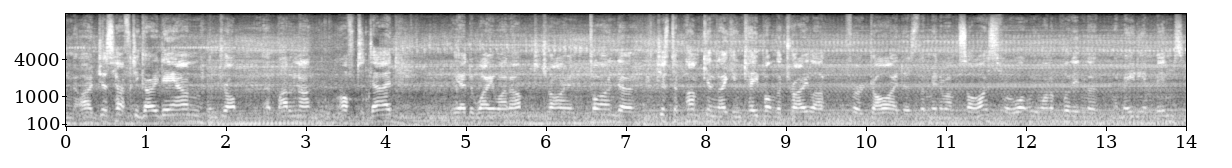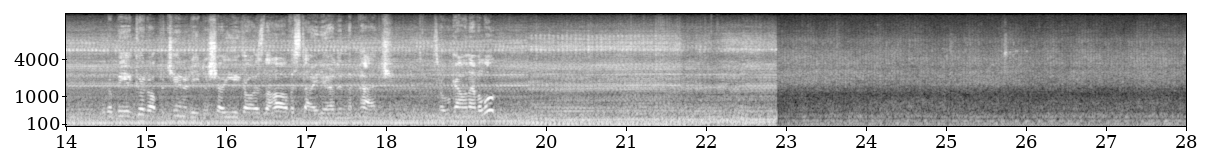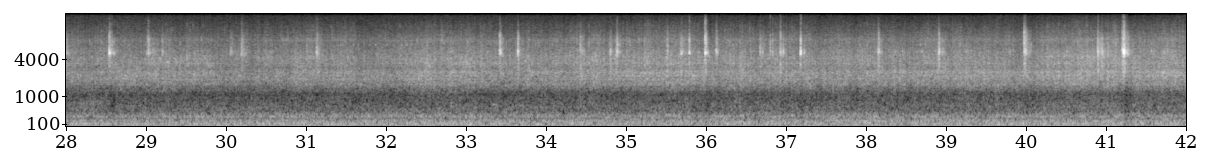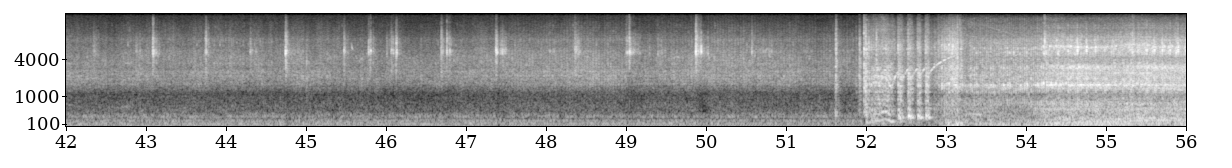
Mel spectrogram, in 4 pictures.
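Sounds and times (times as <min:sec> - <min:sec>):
vehicle engine rumbling: 0:00.0 - 0:56.0
faint clicks: 0:27.9 - 0:30.4, 0:38.0 - 0:56.0.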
